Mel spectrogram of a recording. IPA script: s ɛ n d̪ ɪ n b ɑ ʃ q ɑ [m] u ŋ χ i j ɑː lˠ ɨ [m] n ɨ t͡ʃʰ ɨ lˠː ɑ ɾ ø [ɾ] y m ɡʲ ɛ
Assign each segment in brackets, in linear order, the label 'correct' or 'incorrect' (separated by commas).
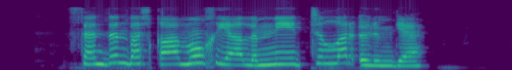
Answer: correct, correct, incorrect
